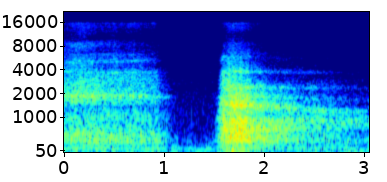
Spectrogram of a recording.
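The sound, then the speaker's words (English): A long, deep breath during a guided relaxation exercise. A quiet lull gives way to a soft, breathy exhale that swells and then slowly fades, with no talking. “So let's take another long, deep breath.”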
